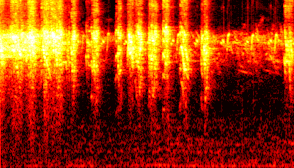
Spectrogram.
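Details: Nest-building weaver birds chattering: a loud rush of high chirps, then rapid sharp notes repeated about four times a second, uneven in rhythm, with a soft low rumble beneath.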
